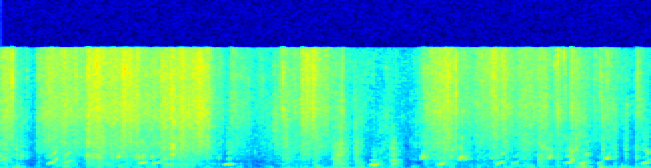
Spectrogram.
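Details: Two young pet guinea pigs being wild and playful, giving short, soft rising squeaks scattered through a steady background of rustling and pattering.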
